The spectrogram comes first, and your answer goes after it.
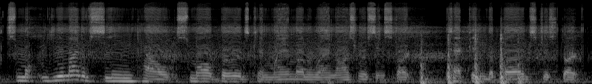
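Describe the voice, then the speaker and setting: Male vlogger, congested nose, mid-pitched, informal jokey explainer, very noisy recording. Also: moderate pace. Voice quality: congested, stuffy-nosed. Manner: jokey, irreverent asides. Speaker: vlogger summarizing a book. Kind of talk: informal explainer talk to an audience. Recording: clearly noisy background.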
